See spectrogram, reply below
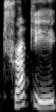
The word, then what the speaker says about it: Truckee: She grew up in the American West, moving between Truckee, California, and Montana.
